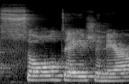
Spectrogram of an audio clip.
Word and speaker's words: Sol de Janeiro: used this brand before it's like Soul de Janeiro I believe is how you like truly pronounce the whole brand name and I saw the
